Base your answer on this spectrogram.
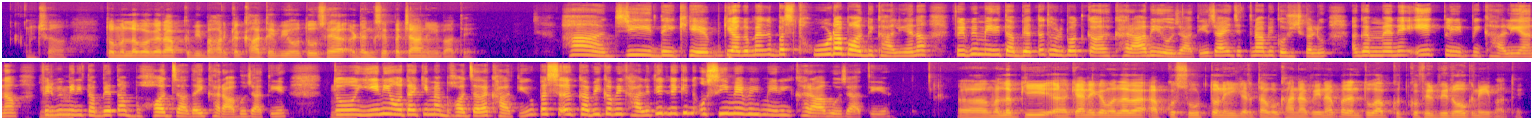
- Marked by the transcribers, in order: static; in English: "सूट"
- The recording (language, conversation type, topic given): Hindi, advice, सामाजिक आयोजनों में स्वस्थ खाना चुनते समय आपको कैसा दबाव महसूस होता है?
